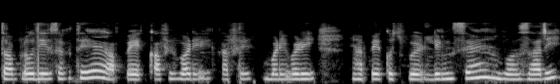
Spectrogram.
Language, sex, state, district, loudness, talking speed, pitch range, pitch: Hindi, female, Bihar, Araria, -15 LUFS, 205 wpm, 240-260 Hz, 250 Hz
